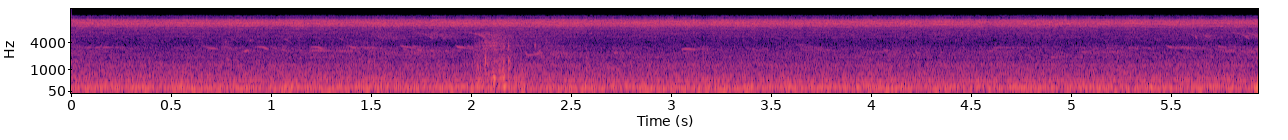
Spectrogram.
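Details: Cicadas keep up a steady, high-pitched hiss, very active on a hot, humid January afternoon with barely any breeze, during a safari drive toward sunset.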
